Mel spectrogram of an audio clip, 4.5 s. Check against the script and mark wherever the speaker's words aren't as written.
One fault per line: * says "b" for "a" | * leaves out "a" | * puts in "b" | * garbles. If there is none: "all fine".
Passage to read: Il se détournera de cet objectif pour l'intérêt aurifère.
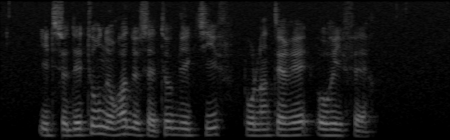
all fine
